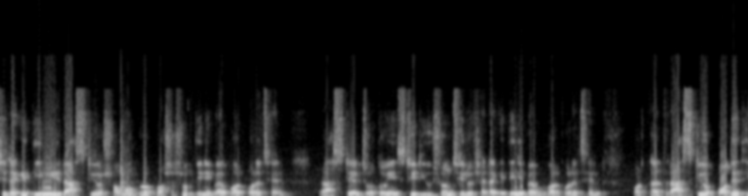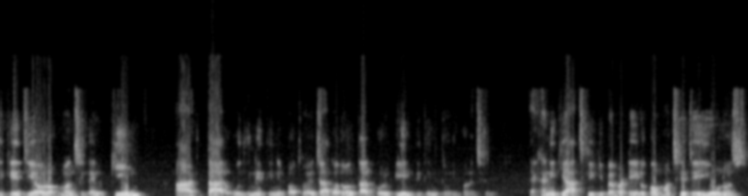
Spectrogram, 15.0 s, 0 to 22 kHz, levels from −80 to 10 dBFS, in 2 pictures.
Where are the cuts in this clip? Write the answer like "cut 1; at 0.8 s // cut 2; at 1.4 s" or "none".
none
